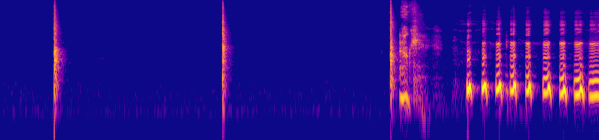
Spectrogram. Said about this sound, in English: There's your slow clap.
